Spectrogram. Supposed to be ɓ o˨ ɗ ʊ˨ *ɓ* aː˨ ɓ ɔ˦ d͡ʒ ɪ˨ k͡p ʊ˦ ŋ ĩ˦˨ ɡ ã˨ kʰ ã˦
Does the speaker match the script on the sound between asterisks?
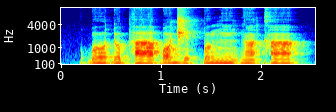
no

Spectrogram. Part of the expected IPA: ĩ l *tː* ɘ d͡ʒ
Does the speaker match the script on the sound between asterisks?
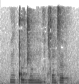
no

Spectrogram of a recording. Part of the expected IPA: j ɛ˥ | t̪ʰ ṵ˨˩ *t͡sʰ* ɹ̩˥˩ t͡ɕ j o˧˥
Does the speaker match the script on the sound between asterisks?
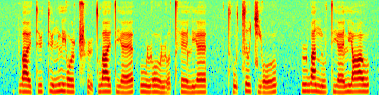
no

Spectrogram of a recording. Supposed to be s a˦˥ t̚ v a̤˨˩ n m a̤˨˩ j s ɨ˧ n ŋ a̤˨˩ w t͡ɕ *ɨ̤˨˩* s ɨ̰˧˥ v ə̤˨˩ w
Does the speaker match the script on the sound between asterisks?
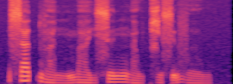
yes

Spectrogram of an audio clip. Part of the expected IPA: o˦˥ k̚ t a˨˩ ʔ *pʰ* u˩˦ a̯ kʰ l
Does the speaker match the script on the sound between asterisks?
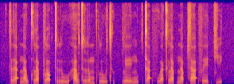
no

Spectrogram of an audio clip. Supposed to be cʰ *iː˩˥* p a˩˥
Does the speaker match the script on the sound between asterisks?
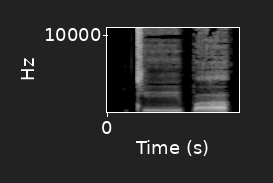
yes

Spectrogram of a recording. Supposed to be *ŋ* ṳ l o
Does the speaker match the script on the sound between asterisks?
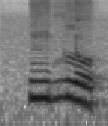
no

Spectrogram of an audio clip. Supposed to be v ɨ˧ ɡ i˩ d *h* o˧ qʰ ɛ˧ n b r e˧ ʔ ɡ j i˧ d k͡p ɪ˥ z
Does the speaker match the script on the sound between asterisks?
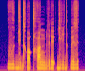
no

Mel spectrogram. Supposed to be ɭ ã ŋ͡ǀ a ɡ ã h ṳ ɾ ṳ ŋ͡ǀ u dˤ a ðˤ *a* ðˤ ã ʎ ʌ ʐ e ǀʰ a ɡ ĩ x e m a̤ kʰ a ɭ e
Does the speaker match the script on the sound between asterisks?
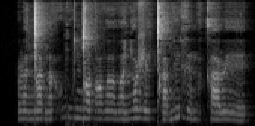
no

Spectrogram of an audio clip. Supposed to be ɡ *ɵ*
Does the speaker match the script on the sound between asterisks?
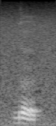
yes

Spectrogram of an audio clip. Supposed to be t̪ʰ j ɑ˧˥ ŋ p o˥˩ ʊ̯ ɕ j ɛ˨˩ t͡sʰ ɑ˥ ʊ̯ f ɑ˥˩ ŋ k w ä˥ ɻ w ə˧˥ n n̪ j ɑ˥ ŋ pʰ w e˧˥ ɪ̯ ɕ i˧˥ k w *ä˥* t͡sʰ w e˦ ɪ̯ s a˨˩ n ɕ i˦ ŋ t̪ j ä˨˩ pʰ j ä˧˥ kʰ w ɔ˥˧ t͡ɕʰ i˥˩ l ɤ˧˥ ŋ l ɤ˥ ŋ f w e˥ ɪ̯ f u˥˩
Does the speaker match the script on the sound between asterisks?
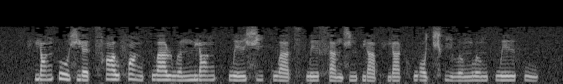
no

